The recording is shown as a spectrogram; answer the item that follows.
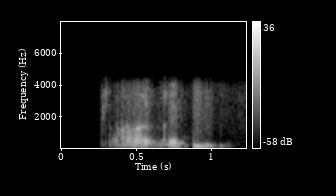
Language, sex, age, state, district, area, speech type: Bengali, male, 18-30, West Bengal, Nadia, rural, conversation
